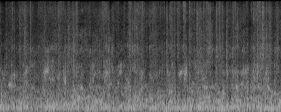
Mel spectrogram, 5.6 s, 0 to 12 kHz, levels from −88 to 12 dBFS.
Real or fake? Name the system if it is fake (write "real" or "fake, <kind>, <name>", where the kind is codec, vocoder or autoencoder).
fake, codec, HILCodec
